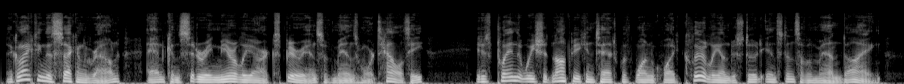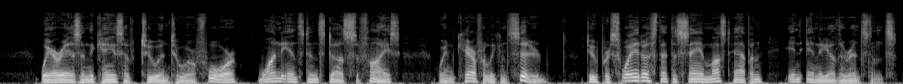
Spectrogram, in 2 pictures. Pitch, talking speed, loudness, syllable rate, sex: 110 Hz, 200 wpm, -18 LUFS, 6.7 syllables/s, male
